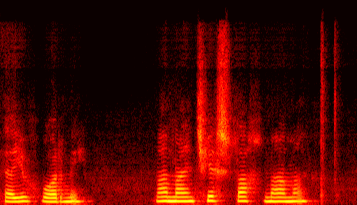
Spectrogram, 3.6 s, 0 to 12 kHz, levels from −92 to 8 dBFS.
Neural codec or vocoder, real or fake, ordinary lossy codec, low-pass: codec, 16 kHz in and 24 kHz out, 0.8 kbps, FocalCodec, streaming, 65536 codes; fake; Opus, 32 kbps; 10.8 kHz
